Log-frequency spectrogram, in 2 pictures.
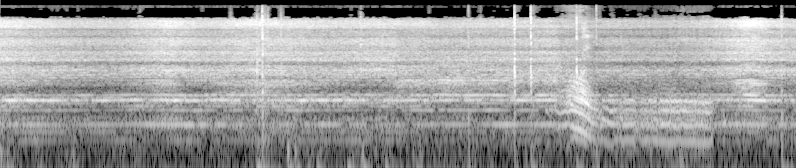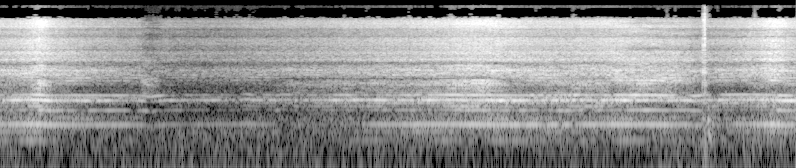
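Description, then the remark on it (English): Dirt track race cars roar continuously with a loud, droning engine whine as they come off turn four battling for the race lead with four laps to go; one car sweeps past around the middle with a falling pitch. No one speaks. “coming just off of turn four. Or that's the battle for the race lead. Coming to four laps to go.”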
